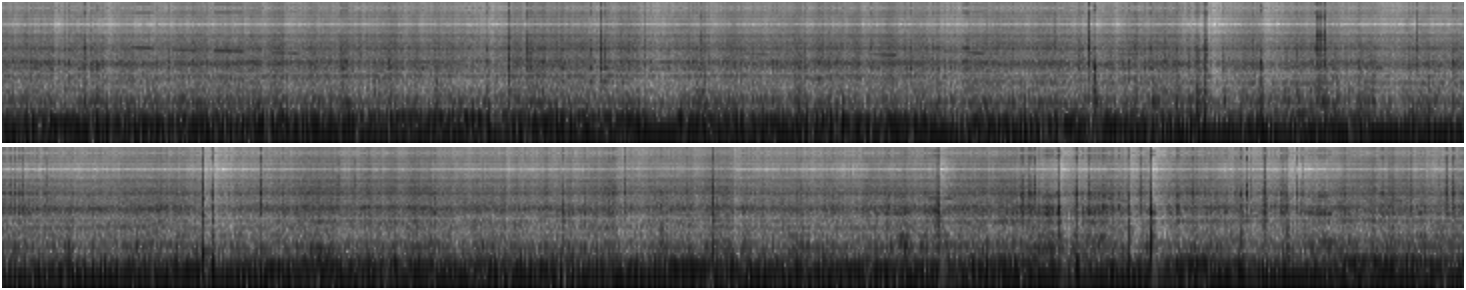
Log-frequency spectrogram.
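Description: Airflow rushing past a glider-mounted camera during hang glider flight: steady, low buffeting wind noise on the microphone.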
